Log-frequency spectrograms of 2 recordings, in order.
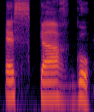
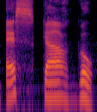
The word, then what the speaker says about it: escargot: And finally, G O T is pronounced as go because the T at the end of a word is very often silent in French.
